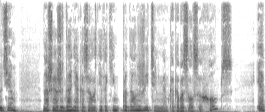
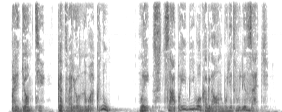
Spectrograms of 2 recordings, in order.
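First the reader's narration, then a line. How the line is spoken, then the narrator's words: Whisper. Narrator (Russian): прошептал Лестрейд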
